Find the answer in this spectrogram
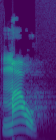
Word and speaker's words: mal: Não, isso não existe, a pronúncia é a mesma.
